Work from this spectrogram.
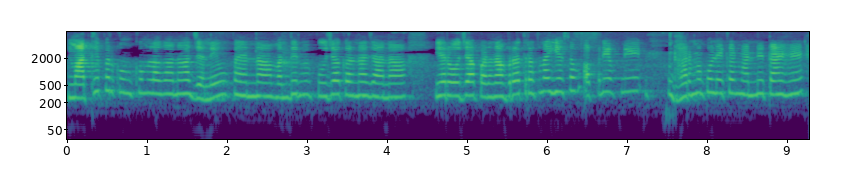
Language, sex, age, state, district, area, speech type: Hindi, female, 60+, Madhya Pradesh, Balaghat, rural, spontaneous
